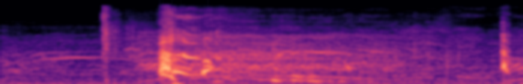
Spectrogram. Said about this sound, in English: Jumping into a fucking slap. Like, I think he thought it was going to go way better than that.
